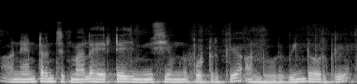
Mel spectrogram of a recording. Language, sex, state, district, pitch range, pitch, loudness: Tamil, male, Tamil Nadu, Nilgiris, 115-130 Hz, 120 Hz, -14 LUFS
